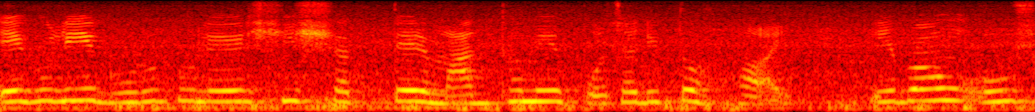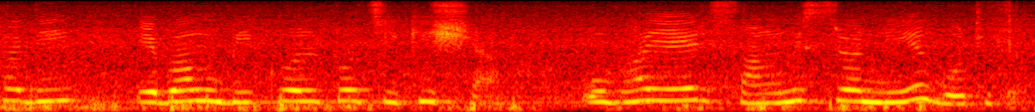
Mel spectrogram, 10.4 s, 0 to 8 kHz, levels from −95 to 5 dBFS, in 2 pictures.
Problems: none marked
